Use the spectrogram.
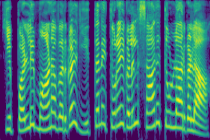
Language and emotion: Tamil, surprised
